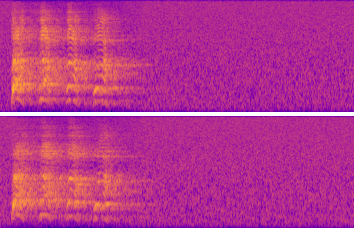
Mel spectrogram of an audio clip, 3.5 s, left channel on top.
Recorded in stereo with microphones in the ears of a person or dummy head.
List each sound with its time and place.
0.1 s laughter: 45° left (ahead or behind), 3 m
